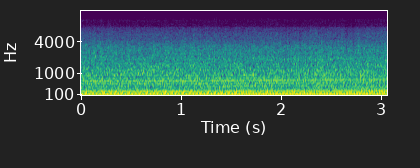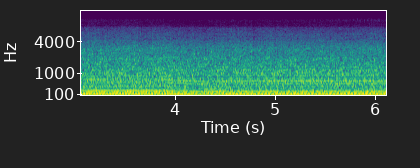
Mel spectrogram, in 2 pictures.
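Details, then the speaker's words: Craftsman push mower with Quantum engine, after rpm adjustment: steady drone whose pitch settles slightly lower, then runs smooth and even. Normal engine speed; it was too high before. "she now that sounds much better before it was just too high"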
